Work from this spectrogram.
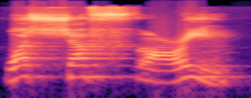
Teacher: आइन को पढ़ते वक्त आइन की आवाज़ आनी चाहिए, हमज़ा की आवाज़ नहीं आनी चाहिए।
